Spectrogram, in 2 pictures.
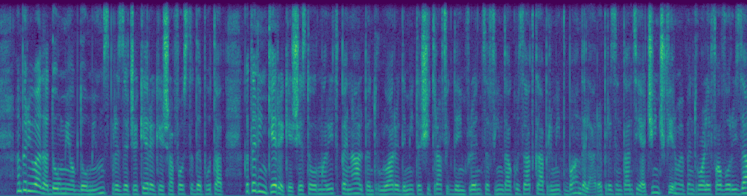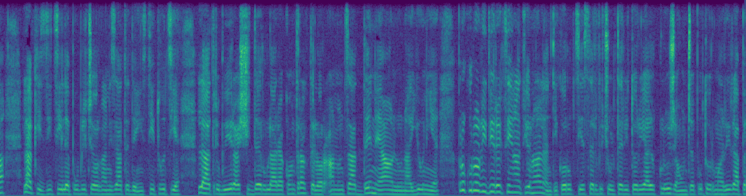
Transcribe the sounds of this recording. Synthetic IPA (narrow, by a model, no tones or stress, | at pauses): ɨnpe̞ɾioad̪ad̪o̞wəmiopt̪d̪oomiunspɾəze̞t͡ʃe̞kʲe̞ɾekʲe̞ʃafo̞st̪d̪e̞put̪at̪ | kɨt̪əlinkʲe̞ɾekʲe̞ʃje̞st̪e̞urməɾit̪pe̞nalpe̞nt̪ɾuluaɾed̪e̞mit̪əʃit̪ɾafik̚d̪e̞influe̞nt̪səfiind̪akuzat̪kəapɾimit̪band̪e̞la̰ɾʔe̞pɾe̞ze̞nt̪ant̪sijat͡ʃint͡ʃʲfirme̞pe̞nt̪ɾuale̞favo̞ɾizalaːkʲizit̪siːle̞publit͡ʃe̞o̞rɡanizat̪e̞d̪e̞inst̪it̪ut̪sije̞ | laːt̪ɾibuiɾeaʃid̪e̞ɾulaɾeako̞nt̪ɾak̚t̪e̞lo̞ɾa̰ːnunt̪sat̪̚d̪e̞ne̞aɨnlunajunije̞ | pɾo̞kuɾo̞ɾid̪iɾe̞k̚t̪sijenat̪sio̞nale̞ant̪iko̞ɾupt̪sie̞se̞rvit͡ʃʲult̪e̞ɾit̪o̞ɾialkluʒawɨnt͡ʃe̞put̪urməɾiɾea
